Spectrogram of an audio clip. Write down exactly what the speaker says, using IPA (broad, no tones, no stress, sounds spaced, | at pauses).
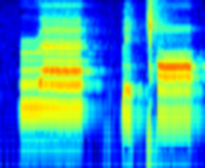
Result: ɹ æ | k͡p e ǁ ɑ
